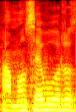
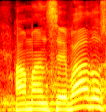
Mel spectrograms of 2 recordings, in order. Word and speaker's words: amancebados: viviendo muchos años de amance burros amance burros no no se dice así amancebados Perdón Ahí está tu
